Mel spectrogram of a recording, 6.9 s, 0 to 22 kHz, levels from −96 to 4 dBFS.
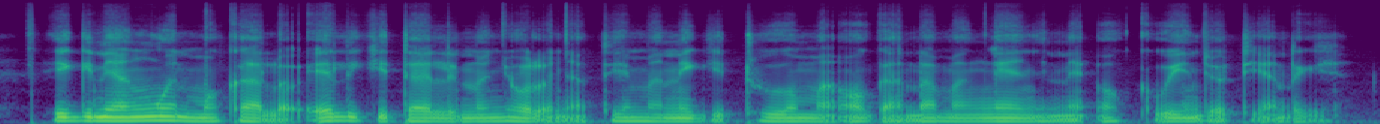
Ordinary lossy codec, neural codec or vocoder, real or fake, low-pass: none; autoencoder, 48 kHz, 128 numbers a frame, DAC-VAE, trained on Japanese speech; fake; 19.8 kHz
